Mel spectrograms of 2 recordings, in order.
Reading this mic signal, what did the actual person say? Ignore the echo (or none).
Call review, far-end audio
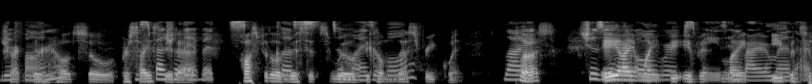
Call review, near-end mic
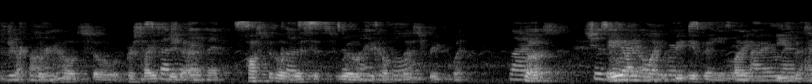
none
